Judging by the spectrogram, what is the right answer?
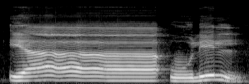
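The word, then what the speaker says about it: يا أولي: এরপরে ইয়া উলিল, এখানে হামজা পেশ উ, হামজা ওয়াও পেশ উ পড়া যাবে না।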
